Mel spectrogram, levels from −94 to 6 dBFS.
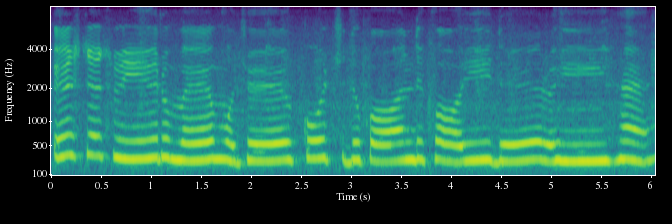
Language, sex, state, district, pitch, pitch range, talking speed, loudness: Hindi, female, Madhya Pradesh, Katni, 275 Hz, 265-290 Hz, 100 wpm, -9 LUFS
